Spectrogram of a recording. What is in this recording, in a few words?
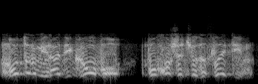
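Serbian damaged engine mood high, speech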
